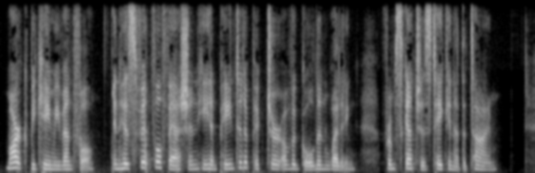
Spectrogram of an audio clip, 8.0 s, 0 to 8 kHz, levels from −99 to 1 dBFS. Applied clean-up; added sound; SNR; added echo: neural mask model DeepFilterNet 3.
